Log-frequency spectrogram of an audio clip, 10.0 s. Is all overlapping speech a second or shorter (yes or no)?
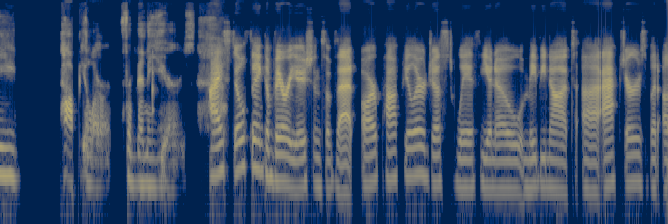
yes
